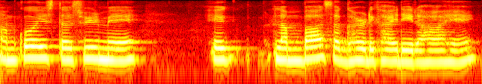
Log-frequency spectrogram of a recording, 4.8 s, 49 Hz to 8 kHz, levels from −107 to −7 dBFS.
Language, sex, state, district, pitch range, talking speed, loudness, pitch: Hindi, female, Arunachal Pradesh, Lower Dibang Valley, 205-225 Hz, 160 wpm, -15 LUFS, 215 Hz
